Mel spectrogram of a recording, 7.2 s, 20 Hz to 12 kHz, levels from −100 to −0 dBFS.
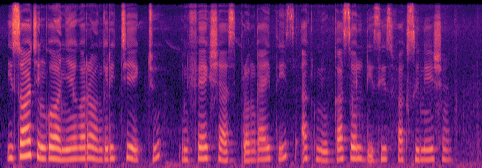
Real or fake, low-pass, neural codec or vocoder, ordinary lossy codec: real; 10.8 kHz; none; none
